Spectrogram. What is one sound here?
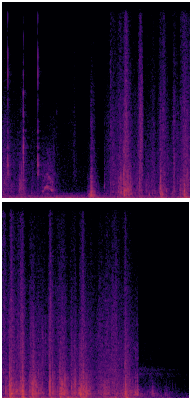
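Bed sheets rustle and flap as they are shaken out.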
